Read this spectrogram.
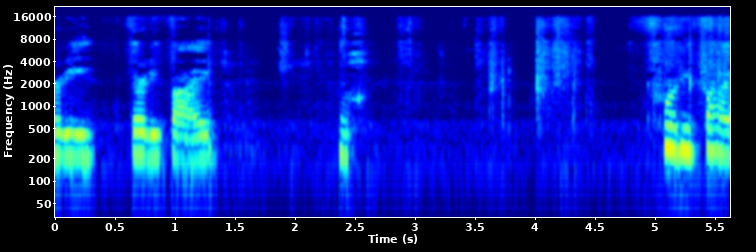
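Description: Paper banknotes rustle and crinkle as they are handled close by.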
